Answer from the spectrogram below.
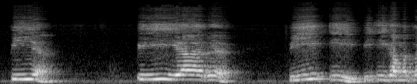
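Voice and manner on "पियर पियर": high clear demo. Shown as a demonstration. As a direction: pitch "peer" up for the class. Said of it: "E A R". (ऊँची आवाज़ में "पियर")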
